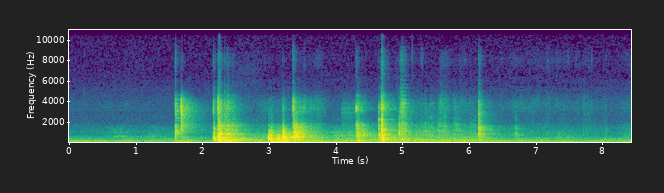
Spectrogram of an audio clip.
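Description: Pool shot: the cue strikes the cue ball, balls click together and a red is potted, followed by a string of sharp knocks and thunks of ball on ball, cushion and pocket. The knocks are loudest about two to three and a half seconds in and die away by about six seconds.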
